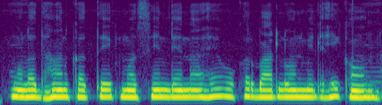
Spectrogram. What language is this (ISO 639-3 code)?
hne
